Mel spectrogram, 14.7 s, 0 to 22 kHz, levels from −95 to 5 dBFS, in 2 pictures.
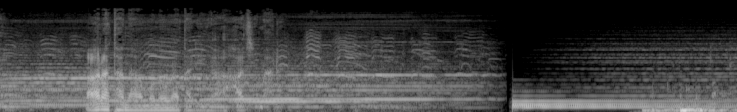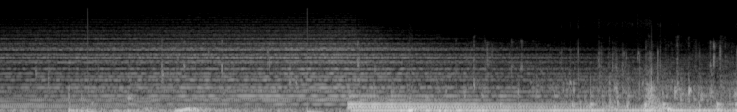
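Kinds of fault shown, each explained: Audio missing between chunks: at 5.06 s the sound jumps forward, with about a tenth of a second gone and the two sides butted together without any silence. This is likely the recorder dropping audio while closing one chunk and opening the next.
DC step: at 8.25 s and 10.44 s the waveform's zero line abruptly shifts, each jump heard as a low thump beneath the continuing sound. Each offset then dies away gradually, as a roughly 2 Hz high-pass would drain it back toward zero.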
